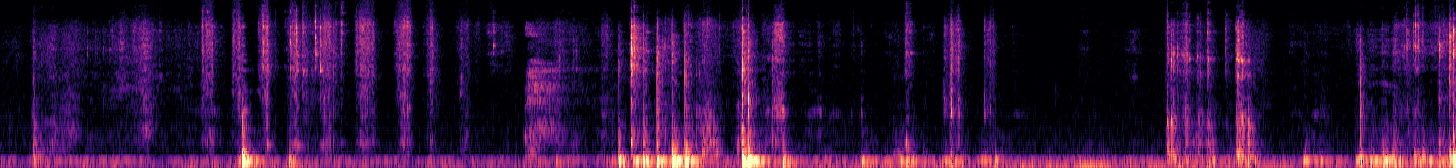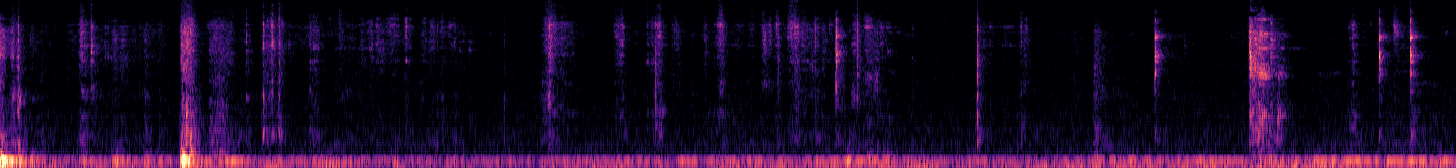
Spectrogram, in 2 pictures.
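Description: Sheet-metal brackets being handled and set down on a wooden workbench: irregular clicks, scrapes and knocks, busiest in the first half, over a steady low hum.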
